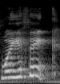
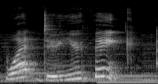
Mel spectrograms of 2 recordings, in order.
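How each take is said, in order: First: The word 'do' is left out entirely. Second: Every word is said slowly and fully. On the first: "Do is just gone" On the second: "do you think that we really say it this slowly? ... Absolutely not"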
